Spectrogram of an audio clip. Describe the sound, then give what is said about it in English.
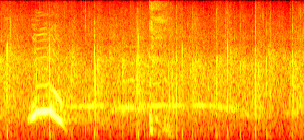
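A crowd of people clapping their hands unto the Lord in a scattered, steady patter, with a voice briefly calling out over the applause. “Could you clap your hands unto the Lord?”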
